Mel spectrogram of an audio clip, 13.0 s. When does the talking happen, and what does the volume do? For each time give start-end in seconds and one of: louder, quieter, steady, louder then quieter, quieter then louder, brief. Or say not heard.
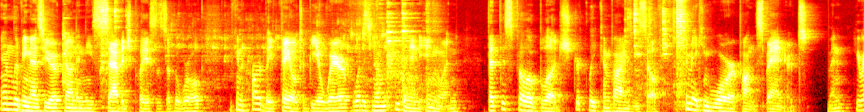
0.0-12.9 steady.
